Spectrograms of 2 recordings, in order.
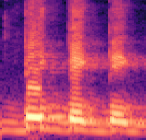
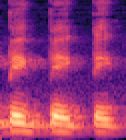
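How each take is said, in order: First: Big big big punched louder, each big hammered; the first big, big, big hit hard and loud; emphatic repetition. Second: Said in the usual way. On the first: Shown as a demonstration. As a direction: drive home big, big, big. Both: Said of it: "big difference".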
